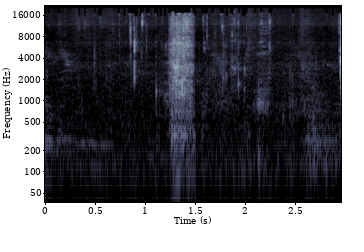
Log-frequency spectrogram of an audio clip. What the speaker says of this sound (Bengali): পাকা পাকা আম দিয়ে পান্তা ভাত খাচ্ছি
